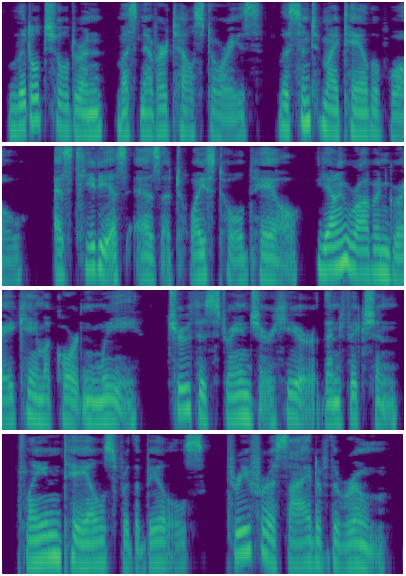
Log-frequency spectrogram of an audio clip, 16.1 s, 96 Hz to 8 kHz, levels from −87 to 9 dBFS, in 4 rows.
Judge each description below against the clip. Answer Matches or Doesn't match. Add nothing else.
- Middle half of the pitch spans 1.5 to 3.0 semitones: Doesn't match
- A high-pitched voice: Doesn't match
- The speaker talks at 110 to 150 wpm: Doesn't match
